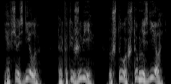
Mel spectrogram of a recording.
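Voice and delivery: urgent plea climbing in pitch; desperate offer, rising to a high question. Acted. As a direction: beg for any way to help. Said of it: "в отчаянии".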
